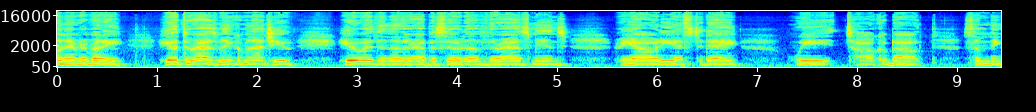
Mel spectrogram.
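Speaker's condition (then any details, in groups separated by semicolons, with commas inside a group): Cerebral palsy; wheelchair bound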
